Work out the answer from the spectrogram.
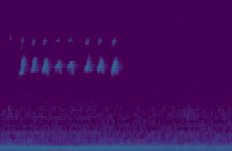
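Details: Chicken chick, one day old, talking to a toy: a fast, even string of about nine high, clipped cheeps in under two seconds, then quiet apart from a steady low drone.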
